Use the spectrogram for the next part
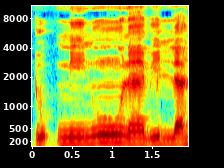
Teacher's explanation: Nuna kena muncung. Kenapa? Kerana nun bagi depan, kita kena muncung lah. · Tu terus berhenti, sifat syiddah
